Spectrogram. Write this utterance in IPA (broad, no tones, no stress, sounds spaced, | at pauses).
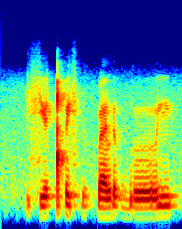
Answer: sʲ ɐ ǃʰ ɘ sʲ ɗ o̤ k͡p ɐ l ɾ ʊ ɡ͡b ʊː nʲ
